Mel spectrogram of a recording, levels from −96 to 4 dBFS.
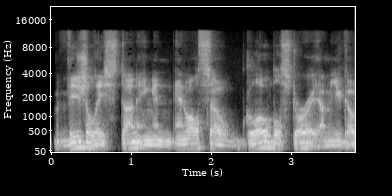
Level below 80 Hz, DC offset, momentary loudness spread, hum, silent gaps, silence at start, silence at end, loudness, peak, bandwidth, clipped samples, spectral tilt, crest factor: -54 dBFS; under 0.1%; 4 LU; none; none; 0.05 s; 0 s; -15 LUFS; -2 dBFS; 12.5 kHz; under 0.1%; -4.5 dB/octave; 14 dB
